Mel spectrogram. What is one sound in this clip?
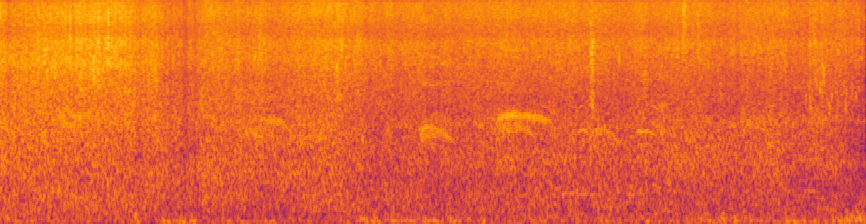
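Water splashes around a man's legs as he wades through the surf.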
